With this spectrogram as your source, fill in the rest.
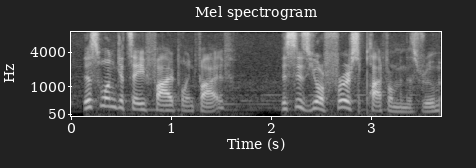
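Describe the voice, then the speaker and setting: Music sounds in the background. A man speaks at a moderate pace. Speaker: VTuber. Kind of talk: casual game commentary. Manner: casual, chatty.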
